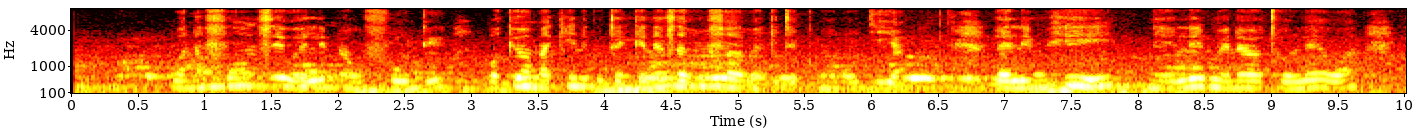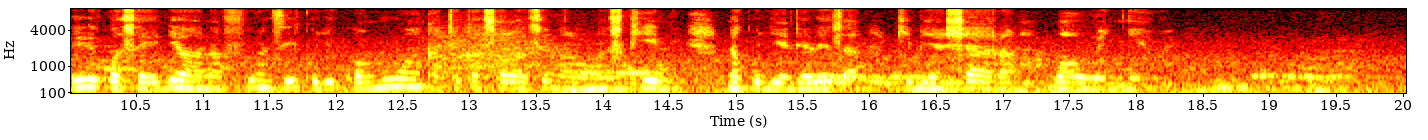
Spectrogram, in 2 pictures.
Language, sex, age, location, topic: Swahili, female, 18-24, Dar es Salaam, education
